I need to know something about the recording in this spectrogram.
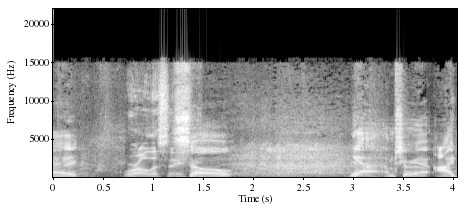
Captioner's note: laughter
